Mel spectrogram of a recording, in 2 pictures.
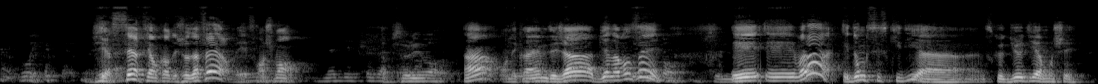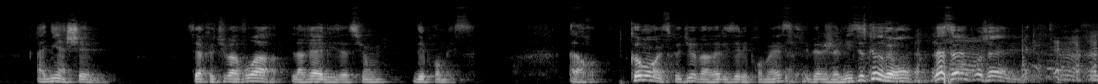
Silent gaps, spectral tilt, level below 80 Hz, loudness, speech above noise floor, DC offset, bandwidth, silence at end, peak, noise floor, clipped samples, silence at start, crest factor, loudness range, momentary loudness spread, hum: none; -5 dB/octave; -62 dBFS; -24 LUFS; 45 dB; under 0.1%; 16 kHz; 0 s; -4 dBFS; -69 dBFS; under 0.1%; 0 s; 20 dB; 5 LU; 18 LU; none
